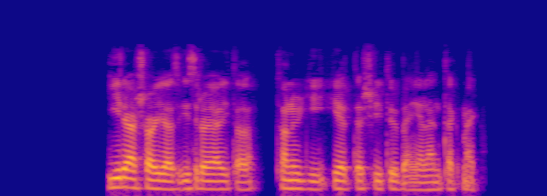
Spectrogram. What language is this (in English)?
Hungarian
